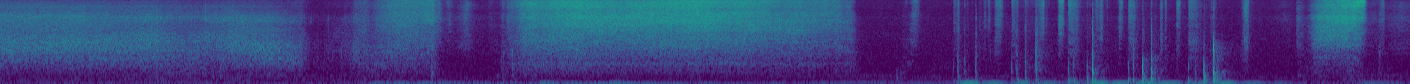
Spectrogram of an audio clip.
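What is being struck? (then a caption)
Cardboard retail box. Gloved fingertips hold, rub and slide across the surface of a large, closed, printed cardboard retail box for a Nintendo Switch Animal Crossing edition with the console inside. Soft, broad hissing swishes of rubbing come and go for the first several seconds. Then a quick run of light scratches and taps follows, with short, dry clicks over a low, quiet rumble.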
